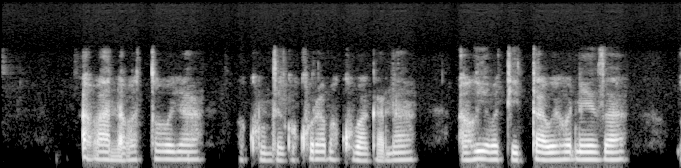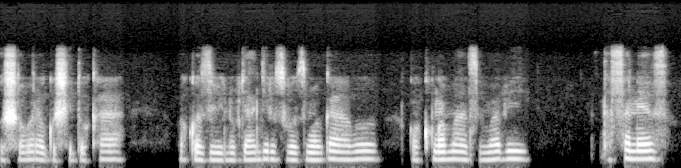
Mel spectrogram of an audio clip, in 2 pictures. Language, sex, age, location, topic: Kinyarwanda, male, 18-24, Kigali, health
